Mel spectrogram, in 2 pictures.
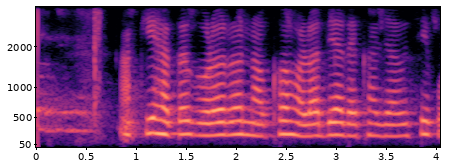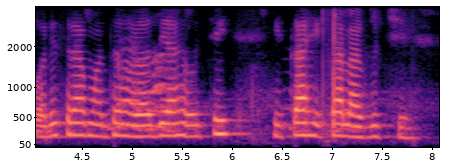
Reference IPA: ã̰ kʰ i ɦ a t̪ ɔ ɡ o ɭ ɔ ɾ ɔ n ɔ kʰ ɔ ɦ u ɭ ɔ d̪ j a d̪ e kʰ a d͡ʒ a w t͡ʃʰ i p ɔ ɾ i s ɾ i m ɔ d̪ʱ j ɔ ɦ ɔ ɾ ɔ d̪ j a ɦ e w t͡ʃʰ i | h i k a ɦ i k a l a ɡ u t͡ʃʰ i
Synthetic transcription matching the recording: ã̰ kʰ i ɦ a t̪ ɔ ɡ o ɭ ɔ ɾ ɔ n ɔ kʰ ɔ ɦ ɔ ɭ ɔ d̪ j a d̪ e kʰ a d͡ʒ a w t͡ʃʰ i p ɔ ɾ i s ɾ a m ɔ d̪ʱ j ɔ ɦ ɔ ɭ ɔ d̪ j a ɦ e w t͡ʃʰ i | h i k a ɦ i k a l a ɡ u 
